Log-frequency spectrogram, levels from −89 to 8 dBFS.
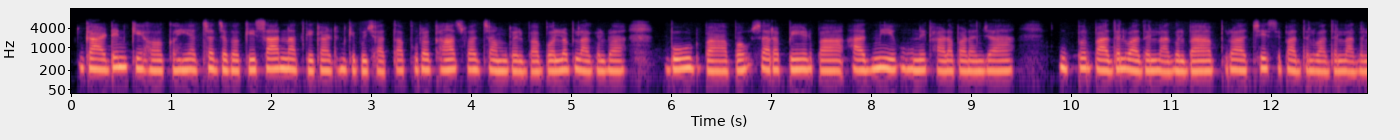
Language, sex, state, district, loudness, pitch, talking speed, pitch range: Hindi, female, Uttar Pradesh, Varanasi, -18 LUFS, 210 Hz, 210 wpm, 195-220 Hz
